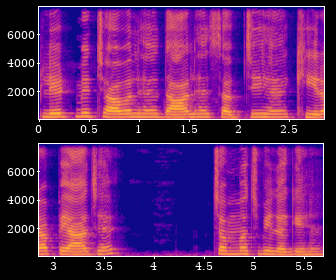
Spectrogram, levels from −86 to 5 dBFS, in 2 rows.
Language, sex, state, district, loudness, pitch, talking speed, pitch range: Hindi, female, Bihar, Vaishali, -17 LUFS, 220 Hz, 170 wpm, 200-230 Hz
